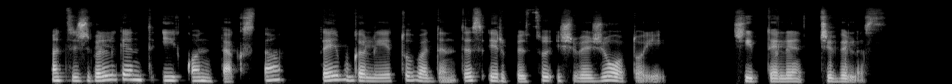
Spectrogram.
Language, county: Lithuanian, Kaunas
